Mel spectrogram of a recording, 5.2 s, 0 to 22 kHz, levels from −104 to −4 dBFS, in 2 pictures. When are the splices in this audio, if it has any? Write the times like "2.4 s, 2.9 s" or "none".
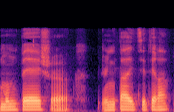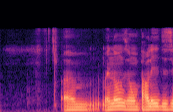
1.7 s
